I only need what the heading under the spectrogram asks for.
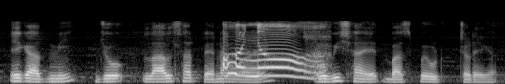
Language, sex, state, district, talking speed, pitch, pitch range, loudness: Hindi, male, West Bengal, Alipurduar, 180 wpm, 135 Hz, 125-155 Hz, -16 LUFS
